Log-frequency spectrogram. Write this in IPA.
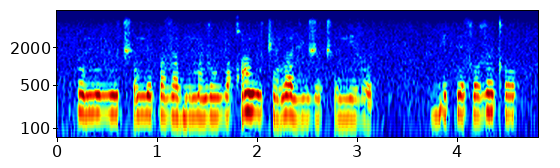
p ɵ m ʉ v ʉ t͡ʃʼ ɵ m e p ɐ z ɐ bʲ ɐ̃ m ɐ̃ z u v u qʼ õ v u t͡ʃ ɐ̃ ð ɐ vʲ ʉ ʒ ɵ t͡ʃʼ ʉ mʲ e v ɵ | bʲ e k e s o z ɵ tʰ o

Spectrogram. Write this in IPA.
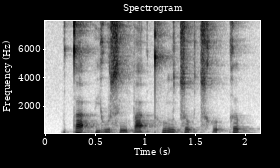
t̪ a˦ ʔ p j u˧ s ĩ˨˩ p a˦ ʔ t̪ʰ u˥˧ ŋ t͡s o˦ ʔ t͡sʰ o˨ ʔ k ə˦ p̚

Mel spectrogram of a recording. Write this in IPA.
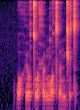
ɓ ɔ h ø o̯ t o ħ ø ŋ͡m ɔ tʼ ə n d͡ʒ ə t

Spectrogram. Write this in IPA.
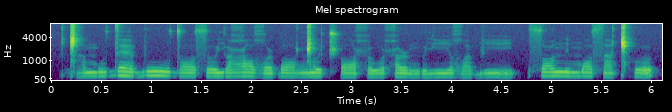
ɡ͡ǁ a m u d ɛː b uː d ɔː s ʊː j ɯ ʕ ɔ ʁʷ ə˞ ɓ ɔː ŋ͡ǁ ʊ t͡ʃʼ ɔ ħ uː ħ ə˞ ŋ ɯ j iː ʁʷ a ə̯ b iː | sˤ ʊː n i m ɔ s a ǁʰ ʊ

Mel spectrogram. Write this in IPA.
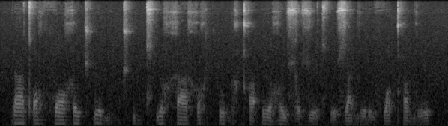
ɾ a tʼ ɔ ʁ f ɔ χ i t͡ʃʼ ʏ b ʊ b t͡ʃʼ y b t͡sʼ y χ x a x ʊ χ t͡ʃʼ ʊ b ɪ ʁ qʰ ɐ ʔ ø ʁ y ʑ ɔ ʑ ø t͡sʼ ø ʑ a ɡ ø ɾ ø f ɔ qʰ ø ɡ ʊ

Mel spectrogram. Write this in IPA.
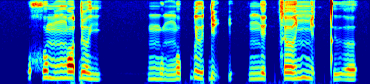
x o˧ m ŋ ɔ˧ ɗ ə̤˨˩ j | m u˧˩ ŋ o˦˥ p̚ l ɨ˨˦ ɗ ḭ˧˨ ʔ | ŋ e˨˩ k̚ s əː˨˦ ɲ ə˨˩ t̚ t̪ ɨ̤˨˩ ə̯

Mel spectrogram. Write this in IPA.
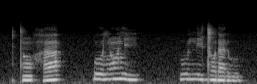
t ɔ̃˨ h a˨˦ | k͡p o˧ l ɔ̃˦ l i˧ | u˧ n i˧ d ɔ˨ ɾ a˨ ɾ u˨

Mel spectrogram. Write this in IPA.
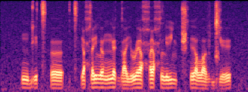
ŋ ɡ i˨˩˦ t͡sʼ ə˨˩ | t͡sʼ i˨˩ ħ ɾ i˥ l ə˧˥˧ ŋ ɛ˥˨ ɡ a˨˩ i̯ ɹ ɛ˥˨ ħ i˧˥˧ ħ l i˧˥˧ ʎ ʈ͡ʂʰ i˧˥˧ lˠ i˨˩ v d͡ʑ ɪ˨˩˦

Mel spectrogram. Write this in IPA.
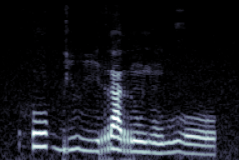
h oː˦ ɡ͡b i˨˦ β iː˨ r a˦˨ r ũ˨ j ũ˨ β u˨˦ ɣ oː˨

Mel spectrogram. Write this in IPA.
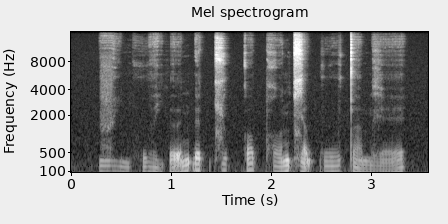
v i̤˨˩ m h w ə̤˨˩ j ʔ ə̰ː˧˥ n ɗ ə˦˥ t̚ t͡ɕ u˦˥ k̚ ʔ ɔ˦˥ p̚ x ɔ˨˦ n t͡ɕ a̰˧˨ w k w u˨˦ t̪ a˧ m ɣ ɛ˨˦

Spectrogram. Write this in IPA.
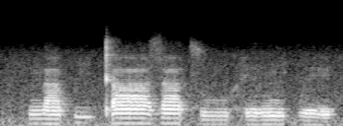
n a˨ p i˦ kʼ aː˦ z a˦ t͡s uː˨ h ɪ˨ l ũ˨ kʷ e˨

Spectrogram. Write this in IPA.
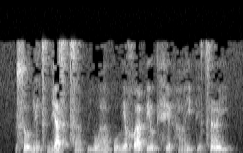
s u bʲ ə̃ t͡s bʲ a s t͡s a̤ p i̤ w a̤ p w ṳ j χʷ a pʲ u ʔ fʲ ə h a̤ j pʲ a̤ t͡s ə̃ j

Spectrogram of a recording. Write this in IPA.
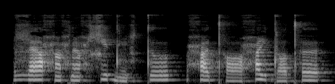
ɮ æ˦ ħ ĩ˧ ħ ɾ ĩ˧ ħ ɕ ɪ˦ d ĩ˨ ɬ t̪ ʊ˦ | ħ əː˧ t̪ʰ ɑ˨ ħ i˦˨ d ɒ˨ t̪ʰ ə˧

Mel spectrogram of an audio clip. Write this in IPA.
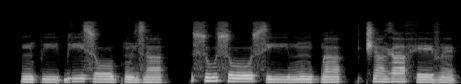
ĩ˨ p iː˨ ɓ iː˦ z oː˧ kʷ ĩ˨ z ã˧ | s u˦ s oː˧ s iː˨ m ũ˧ ɡ͡b ã˧ | t͡ʃ ã˧ ɣ a˧ h eː˨ v ɛ̃˨

